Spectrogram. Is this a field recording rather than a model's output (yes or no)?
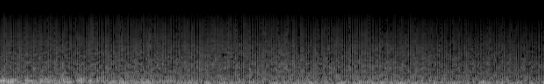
no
